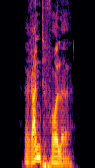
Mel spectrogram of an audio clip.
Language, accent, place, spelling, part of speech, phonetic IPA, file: German, Germany, Berlin, randvolle, adjective, [ˈʁantˌfɔlə], De-randvolle.ogg
- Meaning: inflection of randvoll: 1. strong/mixed nominative/accusative feminine singular 2. strong nominative/accusative plural 3. weak nominative all-gender singular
